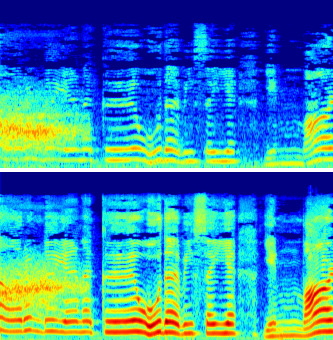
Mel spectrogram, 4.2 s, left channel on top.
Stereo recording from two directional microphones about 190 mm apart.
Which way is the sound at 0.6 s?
50° right (ahead or behind).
